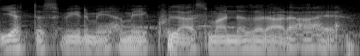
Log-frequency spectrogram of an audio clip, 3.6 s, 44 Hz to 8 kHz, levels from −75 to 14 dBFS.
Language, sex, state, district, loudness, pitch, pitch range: Hindi, male, Assam, Kamrup Metropolitan, -17 LUFS, 95 Hz, 90-100 Hz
